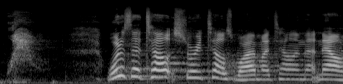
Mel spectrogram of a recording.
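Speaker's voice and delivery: usual speaking voice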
